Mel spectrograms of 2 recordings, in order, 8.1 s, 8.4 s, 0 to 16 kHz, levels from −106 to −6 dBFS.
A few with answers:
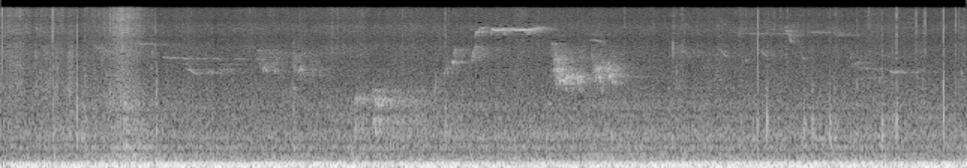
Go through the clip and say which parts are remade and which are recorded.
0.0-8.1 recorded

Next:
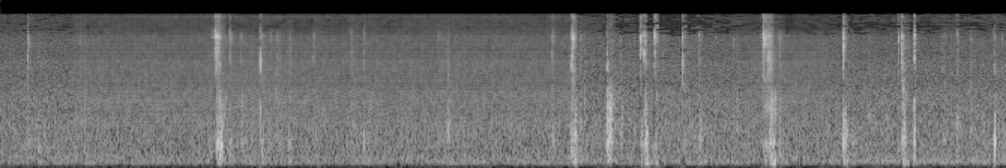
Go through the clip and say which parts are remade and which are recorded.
0.0-0.6 recorded; 0.6-4.8 remade; 4.8-6.2 recorded; 6.2-6.9 remade; 6.9-8.4 recorded

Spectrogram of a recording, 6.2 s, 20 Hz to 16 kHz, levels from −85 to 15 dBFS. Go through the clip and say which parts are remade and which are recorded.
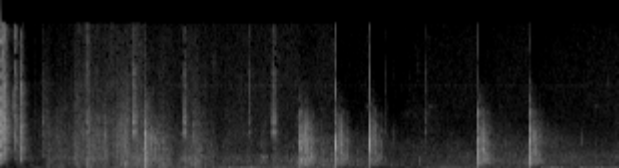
0.0-6.2 recorded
